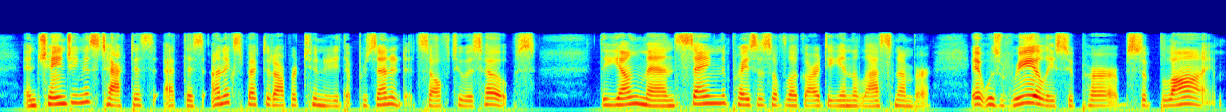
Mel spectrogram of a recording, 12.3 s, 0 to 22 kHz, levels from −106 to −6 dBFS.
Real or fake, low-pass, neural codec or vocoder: real; 7.2 kHz; none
